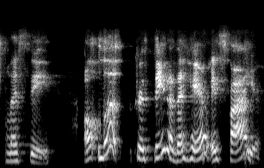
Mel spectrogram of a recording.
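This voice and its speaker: A middle-aged woman co-hosting a live talk stream, animated and playful, laughing often. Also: medium pitch, takes it slowly, lo-fi sound. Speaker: co-host. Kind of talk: lively live-stream chat.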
